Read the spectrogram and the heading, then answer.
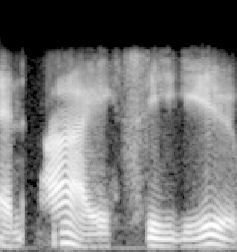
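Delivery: strange, very slow voice from the throat. Retelling what an ancient being answered: imitating a totally different voice. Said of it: "Total different voice".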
